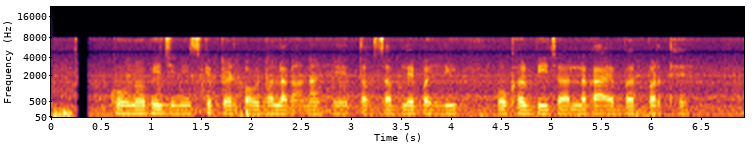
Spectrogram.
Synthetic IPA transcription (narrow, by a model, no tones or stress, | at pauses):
koːnõbʱid͡ʒɪniːskepeːʈpəːd̪ʱalɐɡaːnaɦɛ̃t̪ɐbsɐblepɐɦɪli | oːkʰəɾbiːd͡ʒaːɾlɐɡaːebəɾbɐɾt̪ɦɛ̃ː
